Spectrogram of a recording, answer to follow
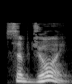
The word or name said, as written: subjoin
